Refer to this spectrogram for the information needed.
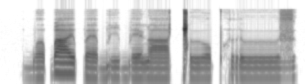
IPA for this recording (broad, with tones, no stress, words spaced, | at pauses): bʌ˩ɓa˥e̯pɛ˩ bi˩be˩ ɳaː˩ǁɯː˩o̯ pʰrɯː˩z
